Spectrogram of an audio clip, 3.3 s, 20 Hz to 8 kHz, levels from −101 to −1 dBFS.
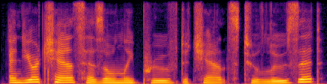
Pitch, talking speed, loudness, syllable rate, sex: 185 Hz, 200 wpm, -18 LUFS, 4.9 syllables/s, female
